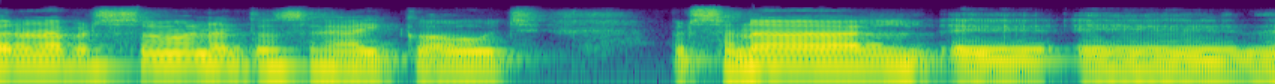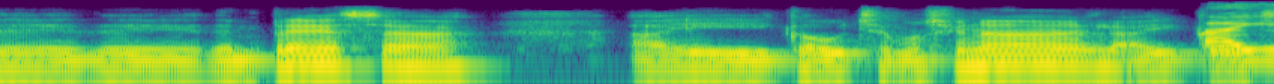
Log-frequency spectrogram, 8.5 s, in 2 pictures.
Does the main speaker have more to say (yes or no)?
no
